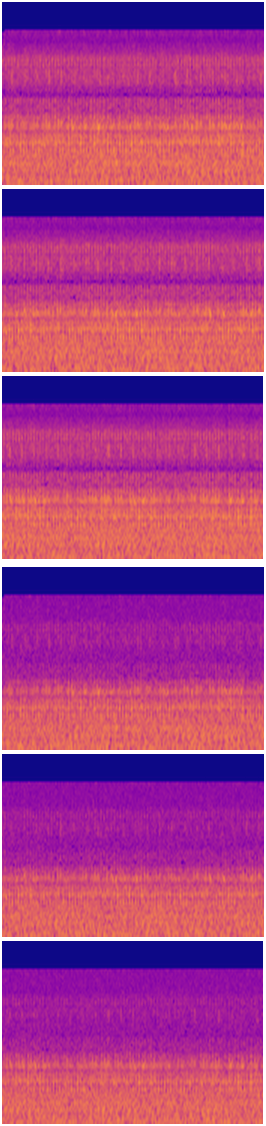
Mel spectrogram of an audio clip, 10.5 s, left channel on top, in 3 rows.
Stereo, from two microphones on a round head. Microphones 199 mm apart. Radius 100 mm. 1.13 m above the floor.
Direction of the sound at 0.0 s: 80° left.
